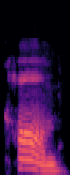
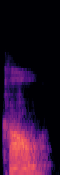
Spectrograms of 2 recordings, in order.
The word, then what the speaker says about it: calm: I think it's olive too. Calm. Do you? You don't hear it as Auburn? No. Calm. Interesting. Okay. Calm? No. It's not my dialect, so I was guessing that you were going to say Auburn. Oh, okay.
